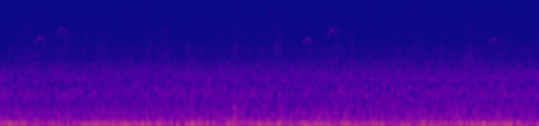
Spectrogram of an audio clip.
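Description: Small birds chirping: a handful of short, arched chirps, some in quick pairs, over a steady low rumble of outdoor ambience.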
